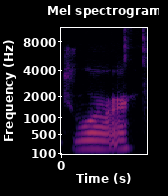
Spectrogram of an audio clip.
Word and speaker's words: drawer: in the wrong things a drawer it's a draw no there's two syllables to the word drawer no it's a draw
